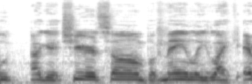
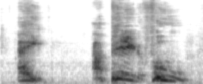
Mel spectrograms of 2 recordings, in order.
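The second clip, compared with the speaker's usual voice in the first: booming, very loud, raised, pitched-up shout; 8 semitones higher, 9 dB louder than usual. Asked to do it, speaker gives his Mr. T impression. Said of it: "let me hear your Mister T impression".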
